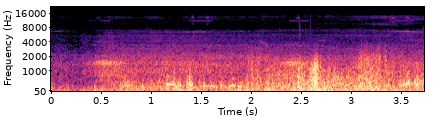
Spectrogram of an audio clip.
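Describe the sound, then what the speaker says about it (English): Breezy gusts buffet the microphone outdoors near a soccer field while an Eachine P40 Warhawk 4-channel RC plane flies, a continuous low rushing roar that swells slightly, with a faint voice underneath. "It's a little bit too breezy."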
